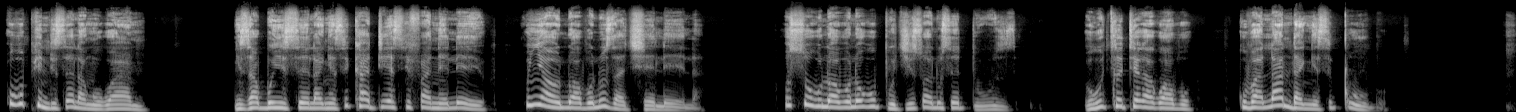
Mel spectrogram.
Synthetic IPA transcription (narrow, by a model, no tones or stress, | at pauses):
uɣupʰindʱisɛlaŋɔɣwaːmi | ŋizaβujisɛlaŋesikʰatʰiesifanɛlɛjɔ | uɲawɔlwaβɔluzat͡ʃʼʰɛlɛːla̰ | usuɣulwaβɔloɣub̥ʱud̥ʒ̥ʱiswalused̥ʱuːzɛ | ŋuɣuǀʰitʰɛɣaɣwaβɔ | ɣuβalandʱaŋesiǃuːβɔ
